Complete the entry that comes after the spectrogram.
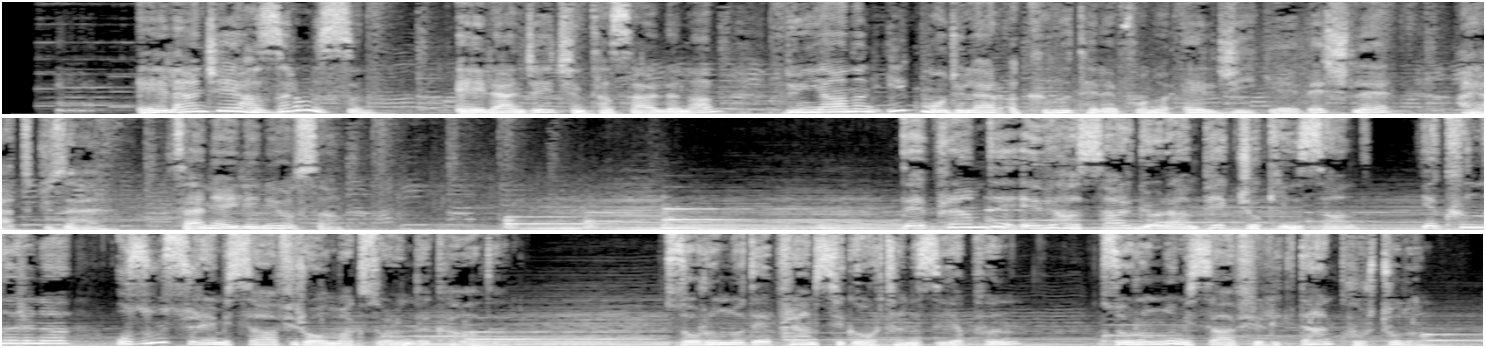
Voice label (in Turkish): reklam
